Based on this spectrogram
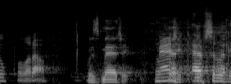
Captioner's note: laughs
